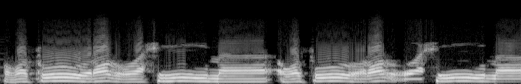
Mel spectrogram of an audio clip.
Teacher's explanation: مکمل طور پر یہ مل جاتا ہے نون ساکن را سے، اس لیے غنہ بھی نہیں ہوتا ہے۔ غفور الرحیم، غفور الرحیم، یہاں پر بھی تنوین کو ہم را سے ملا دیے۔ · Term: ادغام را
